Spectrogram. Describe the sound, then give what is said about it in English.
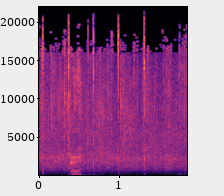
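An audience applauds to welcome a ministry outreach team, the Tarrant County Hands of Hope team, in a brief, soft burst of clapping with a voice over it. “Guys, would you stand? Let's just welcome that outreach team here. Let's give them a big hand, guys. Welcome.”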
